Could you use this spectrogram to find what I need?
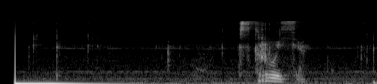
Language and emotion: Russian, angry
